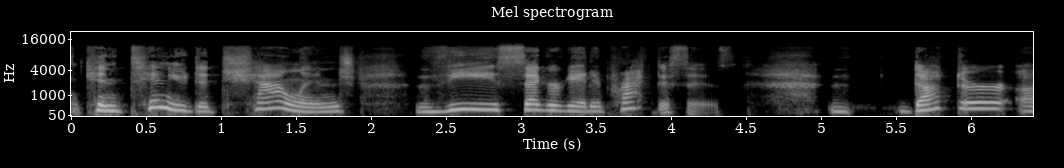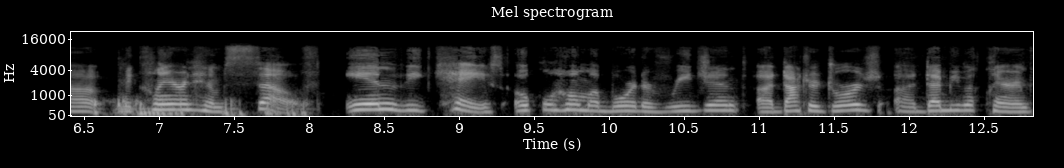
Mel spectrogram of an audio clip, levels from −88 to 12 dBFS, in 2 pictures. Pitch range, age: 175-230 Hz, 30-49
